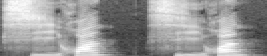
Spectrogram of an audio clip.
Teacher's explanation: So that's a XI third tone, HUAN neutral tone.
